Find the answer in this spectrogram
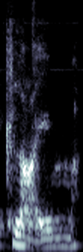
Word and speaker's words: climb: A do you you say climb? So this one doesn't is not there is completely silent.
